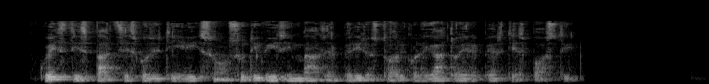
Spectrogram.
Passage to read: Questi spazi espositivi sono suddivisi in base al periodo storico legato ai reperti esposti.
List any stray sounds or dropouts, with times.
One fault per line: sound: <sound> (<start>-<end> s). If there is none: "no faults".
no faults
